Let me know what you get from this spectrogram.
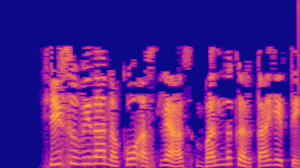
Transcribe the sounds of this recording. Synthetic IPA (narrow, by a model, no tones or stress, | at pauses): hiːsuʋid̪ʱanəkoʔəsljasbənd̪ʱkəɾt̪ajet̪e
